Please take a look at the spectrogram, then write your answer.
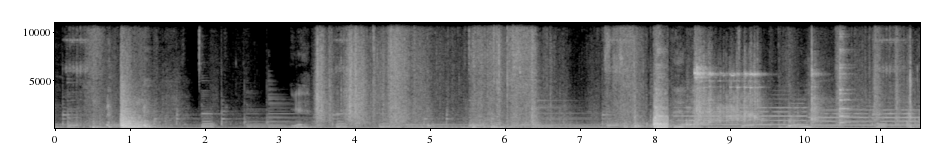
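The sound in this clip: A heavy box is carried and set down with dull thumps and knocks, including a loud thud early on and another heavy knock later. Light clinks and rattles sound between them.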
